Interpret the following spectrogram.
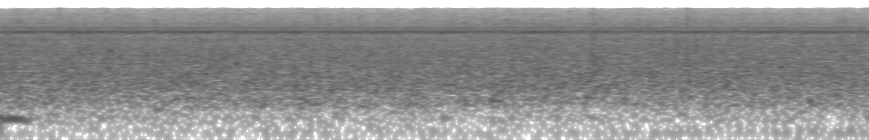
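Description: Steady rushing of a flowing stream, with a continuous high-pitched tone held above it.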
